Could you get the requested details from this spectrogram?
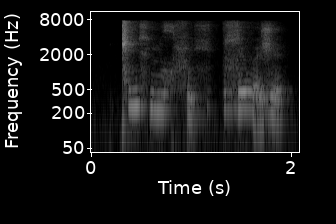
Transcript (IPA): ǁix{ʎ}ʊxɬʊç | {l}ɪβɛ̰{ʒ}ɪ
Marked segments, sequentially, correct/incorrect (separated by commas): incorrect, incorrect, correct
